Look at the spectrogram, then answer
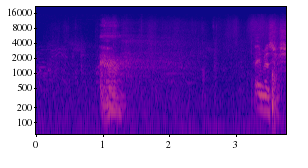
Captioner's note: Paul clears throat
